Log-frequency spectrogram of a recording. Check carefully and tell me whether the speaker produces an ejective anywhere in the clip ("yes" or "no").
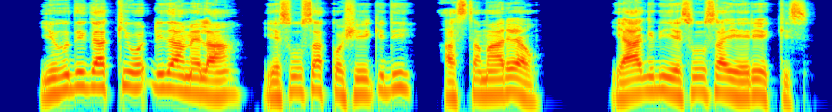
yes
